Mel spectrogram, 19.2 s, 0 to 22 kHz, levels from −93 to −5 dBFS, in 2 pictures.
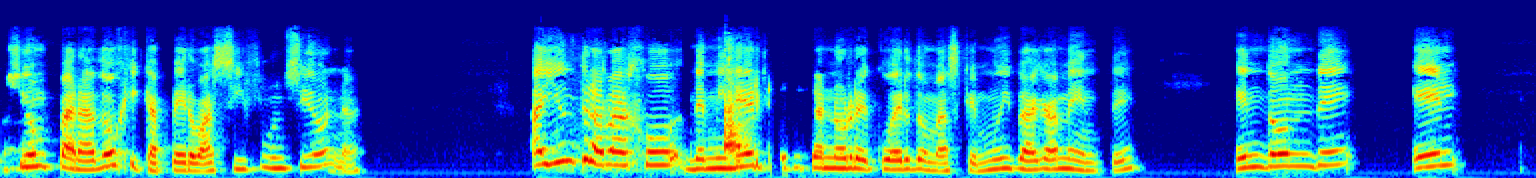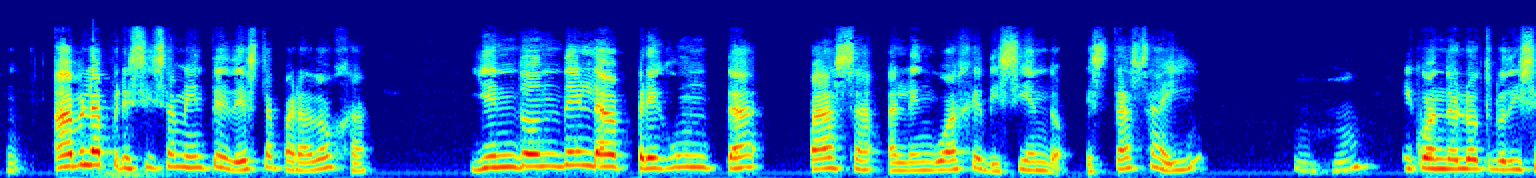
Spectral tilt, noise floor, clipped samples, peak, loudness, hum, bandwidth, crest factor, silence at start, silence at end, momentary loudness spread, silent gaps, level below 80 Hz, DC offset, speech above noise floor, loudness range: -4.5 dB/octave; -72 dBFS; under 0.1%; -4 dBFS; -22 LUFS; 60 Hz at -60 dBFS; 11.5 kHz; 20 dB; 0 s; 0 s; 14 LU; none; -68 dBFS; under 0.1%; 51 dB; 9 LU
